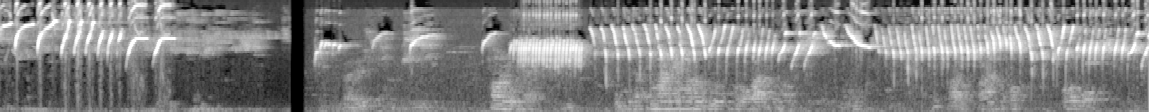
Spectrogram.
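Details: Yellow canary training song: fast runs of high downslurred chirps, a pause, a buzzy steady note, then long rapid trills repeated several times a second, with a faint low hum beneath.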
